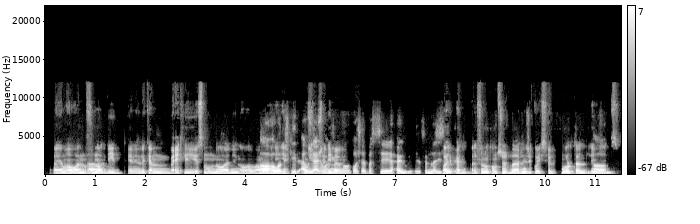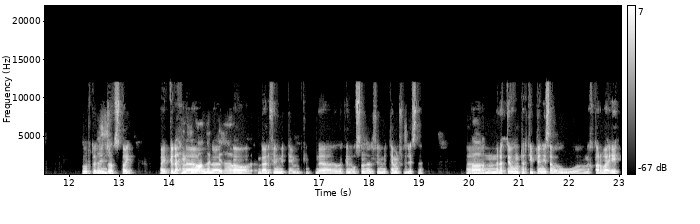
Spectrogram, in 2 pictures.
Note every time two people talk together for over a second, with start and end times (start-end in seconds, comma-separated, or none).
4.3-6.1, 14.2-15.8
